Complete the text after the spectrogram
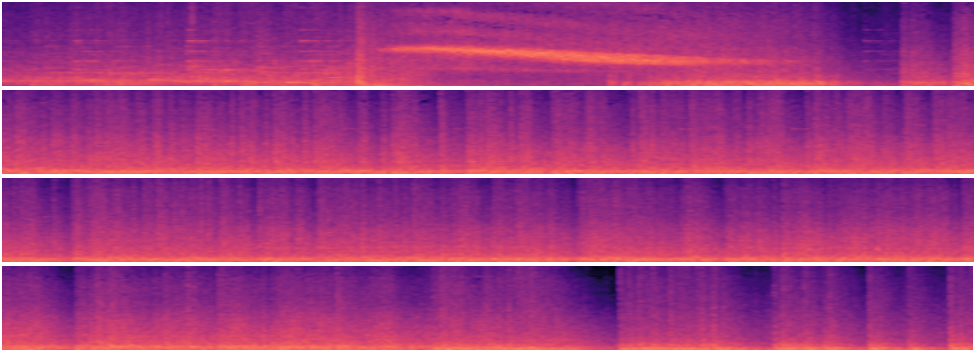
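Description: Firecrackers crackle and bang in a rapid, dense barrage close by.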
